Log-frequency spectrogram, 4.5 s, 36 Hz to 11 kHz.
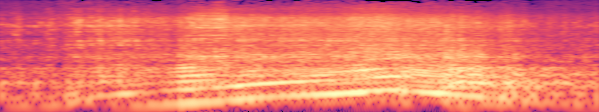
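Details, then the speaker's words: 1954 Chevy 210 with muffler removed and straight pipe, in neutral: deep, loud open-pipe rumble swelling as revs rise then settling; sounds good but still not as loud as owner wanted, dual exhaust planned. "I don't know if you can hear the exhaust sounds pretty good it's still not as loud as I wanted it"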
